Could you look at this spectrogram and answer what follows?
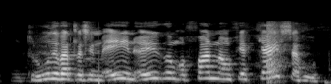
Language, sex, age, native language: Icelandic, female, 40-49, Icelandic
